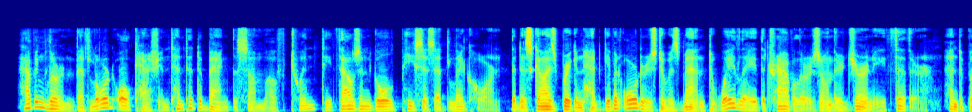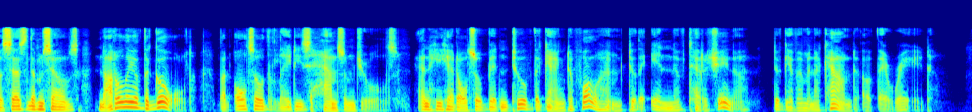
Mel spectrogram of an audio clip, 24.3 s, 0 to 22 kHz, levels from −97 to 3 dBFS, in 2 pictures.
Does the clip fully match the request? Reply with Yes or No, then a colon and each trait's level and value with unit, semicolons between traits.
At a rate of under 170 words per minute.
No: average, 185 wpm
